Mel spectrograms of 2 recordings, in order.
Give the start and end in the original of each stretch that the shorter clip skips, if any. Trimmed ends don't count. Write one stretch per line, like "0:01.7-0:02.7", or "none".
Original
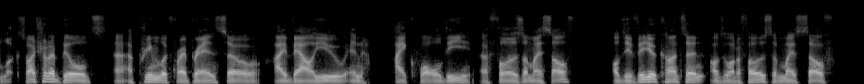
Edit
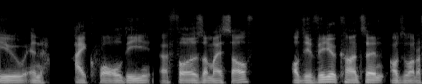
none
